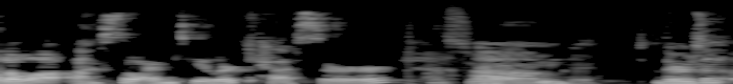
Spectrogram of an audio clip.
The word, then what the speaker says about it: Koesser: Koesser. I get Kessler. Like there's an L in there, Okay. which there's not.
